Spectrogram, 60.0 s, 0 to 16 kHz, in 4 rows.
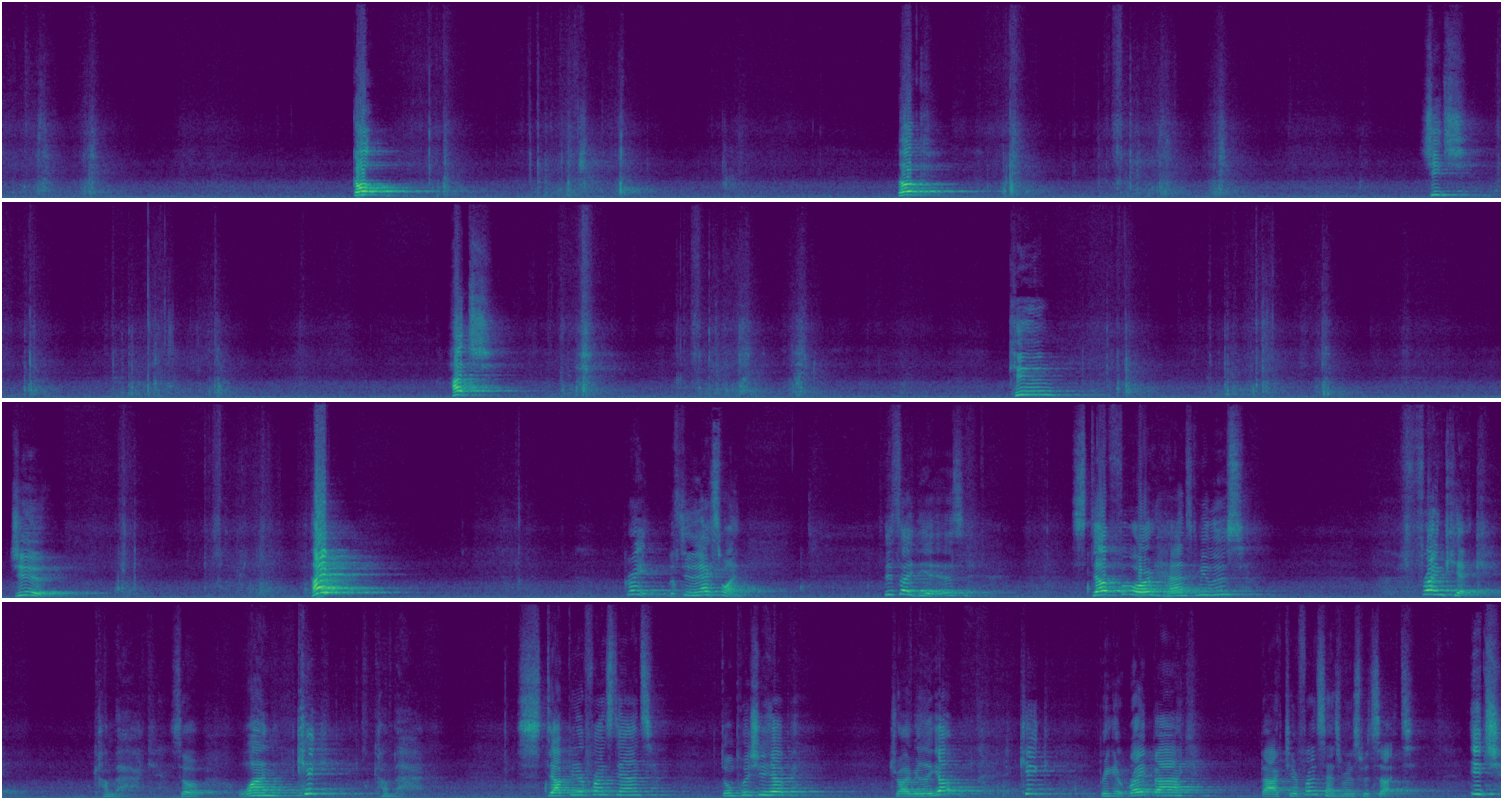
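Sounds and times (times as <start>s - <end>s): cloth uniform rustling: 0.0s - 3.0s, 3.9s - 8.4s, 9.5s - 13.8s, 14.8s - 30.0s, 30.6s - 36.7s
man shouting: 3.5s - 4.7s, 9.0s - 10.0s, 14.2s - 14.9s, 19.4s - 21.0s, 25.1s - 25.9s, 30.1s - 31.0s, 33.0s - 34.2s, 36.2s - 37.7s, 38.8s - 39.8s, 40.7s - 42.6s, 44.1s - 45.1s, 46.0s - 49.1s, 53.9s - 59.1s, 59.7s - 59.9s
shouted count echo: 3.5s - 4.7s, 9.0s - 9.8s, 33.0s - 34.2s
bare feet tapping on mats: 4.2s - 6.6s, 25.9s - 28.6s.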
